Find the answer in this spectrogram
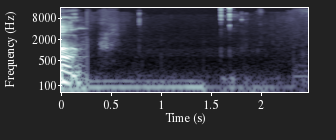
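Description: A few faint computer mouse clicks near the end, clicking the Run button.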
